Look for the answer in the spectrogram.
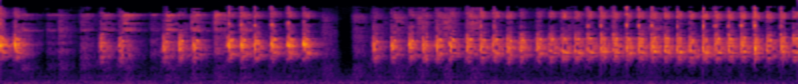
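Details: Male yellow-vented bulbul calling a rival: rapid, uneven bursts of sharp chattering notes, with a brief pause near the middle before a long, steady run of quick repeated notes.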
